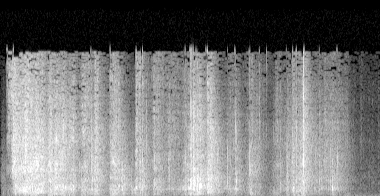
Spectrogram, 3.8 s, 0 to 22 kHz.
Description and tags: rip paper 2012-1-4
Ripping up a piece of wrapping paper. Zoom H2.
